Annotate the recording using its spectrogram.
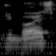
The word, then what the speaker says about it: Du Bois: Je prononce Du Bois parce qu'il euh, il a insisté pour qu'on le prononce comme ça.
